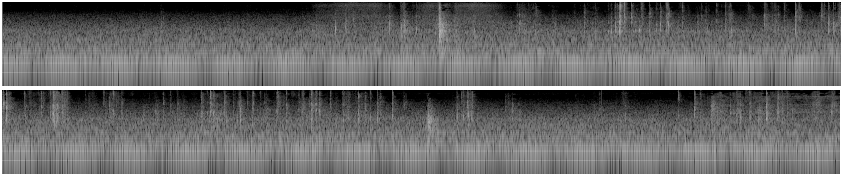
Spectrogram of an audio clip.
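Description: Snickers bar wrappers crinkling and tearing as gloved hands unwrap the bars, a run of short sharp crackles starting about three seconds in. Under it runs the steady low hum of the rolled-ice-cream machine's refrigerated cold plate.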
